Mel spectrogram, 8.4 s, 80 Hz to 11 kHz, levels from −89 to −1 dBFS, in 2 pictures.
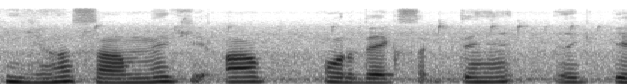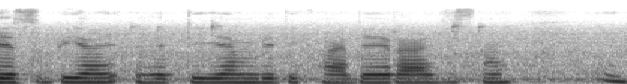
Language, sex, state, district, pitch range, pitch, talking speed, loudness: Hindi, male, Madhya Pradesh, Dhar, 155-180 Hz, 160 Hz, 120 wpm, -18 LUFS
